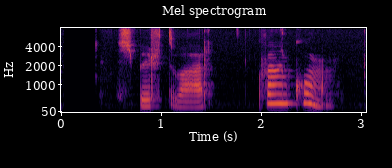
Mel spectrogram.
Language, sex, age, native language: Icelandic, female, 10, Icelandic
